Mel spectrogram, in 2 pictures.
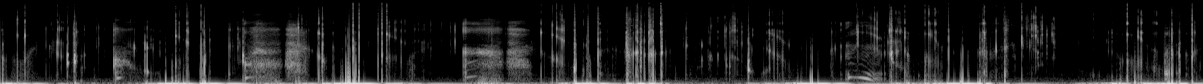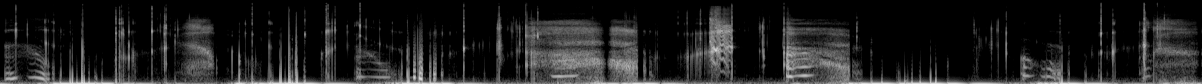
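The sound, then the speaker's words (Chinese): Licking sounds in an ASMR roleplay: dense, continuous wet mouth noises, smacks and slurps, loud and close, with no talking over them. “先帮你舔一舔。”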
